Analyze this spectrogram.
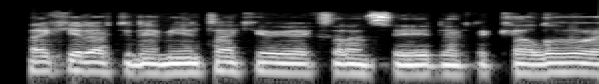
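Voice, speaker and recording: With a normal speaking voice, a man talks at a fairly low pitch with ordinary pitch variation. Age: 60s. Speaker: bishop. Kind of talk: closing remarks in online training session.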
